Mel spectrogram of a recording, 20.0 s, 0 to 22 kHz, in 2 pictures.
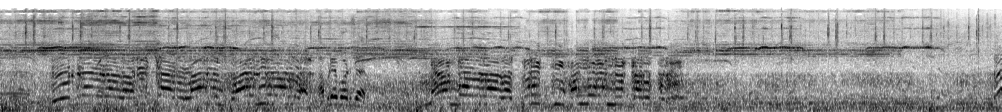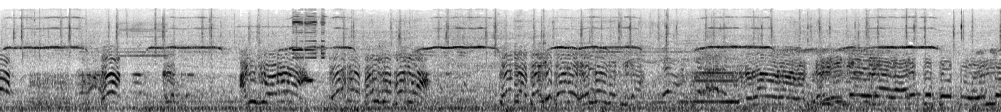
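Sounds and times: motorcycle engines droning: 0:00.0 - 0:20.0
man shouting commentary: 0:10.8 - 0:20.0.

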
